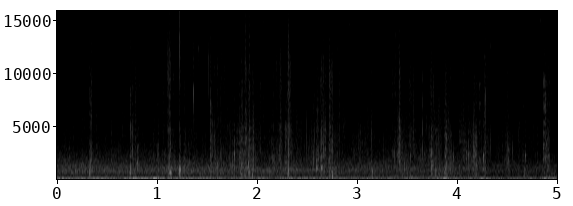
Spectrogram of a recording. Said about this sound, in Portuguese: Os passos rápidos marcam o início da corrida.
